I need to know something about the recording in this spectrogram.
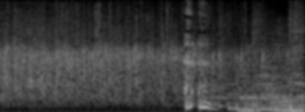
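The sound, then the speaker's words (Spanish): A church audience claps for God at the end of a sermon, a steady, dense, sustained wash of applause with a brief sharper burst midway and a low voice or tone rising underneath toward the end. “Si Dios te habló, da un aplauso al Señor, que Él se lo merece.”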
